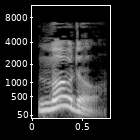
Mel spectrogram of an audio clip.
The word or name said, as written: modal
